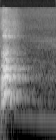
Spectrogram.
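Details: Young dog barking while playing with another pup, a loud player trying to start a game; one sharp, harsh bark bursts out and quickly fades to near quiet.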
